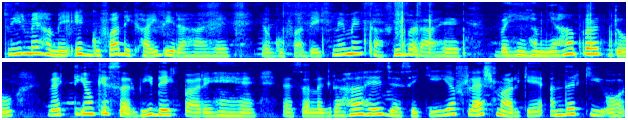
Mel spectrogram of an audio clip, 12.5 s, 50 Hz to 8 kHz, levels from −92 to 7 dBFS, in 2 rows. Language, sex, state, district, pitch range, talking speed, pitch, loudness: Hindi, female, Goa, North and South Goa, 190-265 Hz, 200 wpm, 220 Hz, -30 LUFS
